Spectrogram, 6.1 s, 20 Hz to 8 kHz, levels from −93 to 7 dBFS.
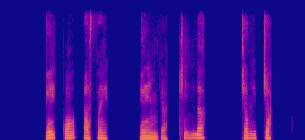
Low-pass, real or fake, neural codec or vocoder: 7.2 kHz; fake; codec, 16 kHz, 1 kbps, FreqCodec, larger model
